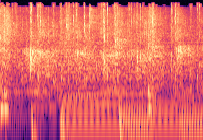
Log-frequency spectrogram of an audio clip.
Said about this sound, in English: Why don't we give him a round of applause as he comes to stage?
